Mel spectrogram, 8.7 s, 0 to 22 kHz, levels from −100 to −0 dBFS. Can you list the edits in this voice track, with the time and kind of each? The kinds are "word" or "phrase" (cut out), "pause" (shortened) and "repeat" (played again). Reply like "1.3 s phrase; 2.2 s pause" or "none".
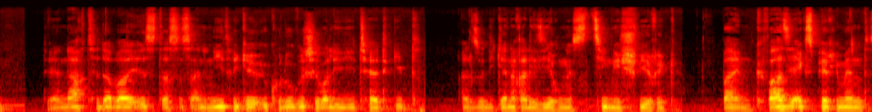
none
